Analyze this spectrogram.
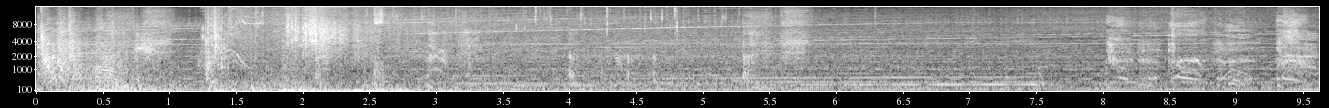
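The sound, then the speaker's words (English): A sci-fi escape pod launches with heavy mechanical clanks, ratcheting and booming impacts at the start, then settles into loud whirring machinery with sustained tones and a few later clunks. “Escape pod launch in 10 seconds.”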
